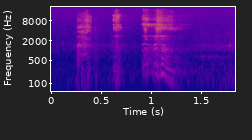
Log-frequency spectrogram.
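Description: A person with a slight cough clears their throat in three short, raspy bursts, the last one longer and rougher, followed by quiet.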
